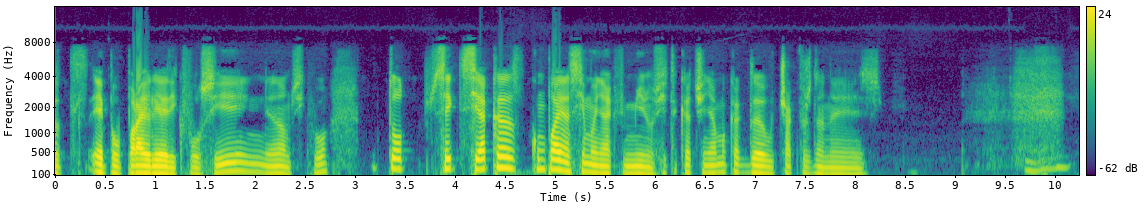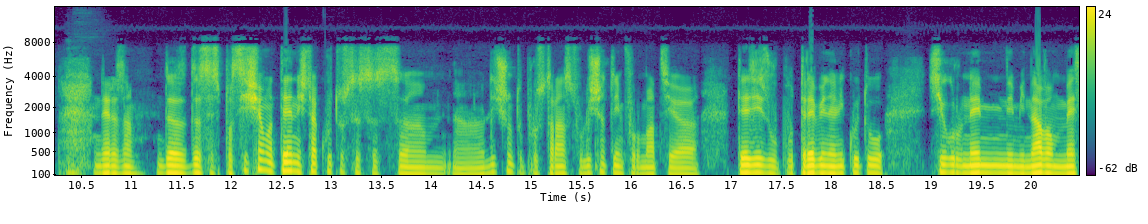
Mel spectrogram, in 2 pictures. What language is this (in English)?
Bulgarian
